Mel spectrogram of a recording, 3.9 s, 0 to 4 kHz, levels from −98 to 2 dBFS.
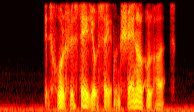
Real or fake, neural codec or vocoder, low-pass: fake; autoencoder, 22.05 kHz, a latent of 192 numbers a frame, VITS, trained on many speakers; 3.6 kHz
